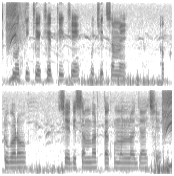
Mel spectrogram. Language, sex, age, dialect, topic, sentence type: Maithili, male, 18-24, Angika, agriculture, statement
